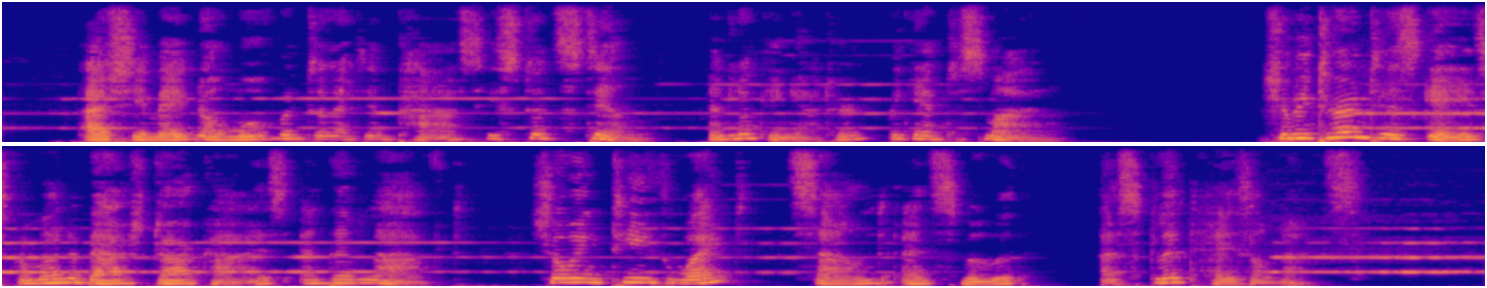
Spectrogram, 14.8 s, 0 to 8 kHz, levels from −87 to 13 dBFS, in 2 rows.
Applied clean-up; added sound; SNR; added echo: classical method WPE with log-MMSE.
